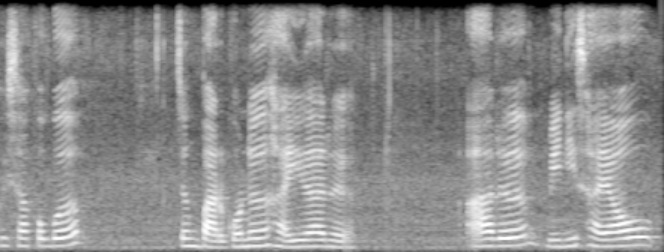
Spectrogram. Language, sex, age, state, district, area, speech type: Bodo, female, 18-30, Assam, Kokrajhar, rural, spontaneous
